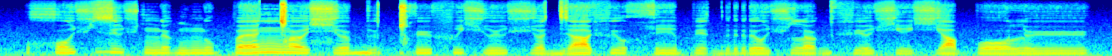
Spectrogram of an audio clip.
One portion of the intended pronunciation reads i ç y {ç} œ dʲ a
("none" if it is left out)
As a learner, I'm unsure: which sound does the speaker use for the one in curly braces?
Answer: ç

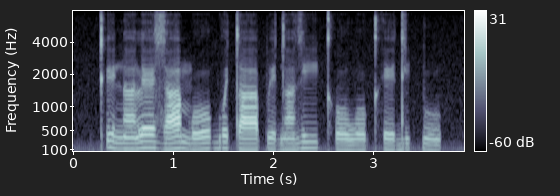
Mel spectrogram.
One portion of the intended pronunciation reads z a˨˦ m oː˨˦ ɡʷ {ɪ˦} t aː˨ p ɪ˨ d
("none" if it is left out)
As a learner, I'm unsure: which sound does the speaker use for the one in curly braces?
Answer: ɪ˦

